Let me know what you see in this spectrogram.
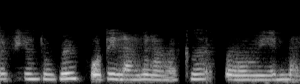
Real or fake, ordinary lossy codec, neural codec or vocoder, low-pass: fake; AAC, 24 kbps; codec, 44.1 kHz, 0.9 kbps, DAC; 5.4 kHz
